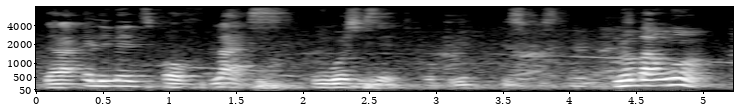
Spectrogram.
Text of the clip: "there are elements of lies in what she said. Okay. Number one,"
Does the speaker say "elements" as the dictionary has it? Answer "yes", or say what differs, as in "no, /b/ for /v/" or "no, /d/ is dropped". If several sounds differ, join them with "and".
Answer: yes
